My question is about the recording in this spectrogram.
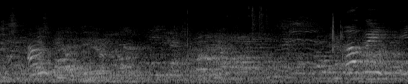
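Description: Children's voices and background chatter echoing in a large hall, with a short high-pitched rising call from a child about three and a half seconds in.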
